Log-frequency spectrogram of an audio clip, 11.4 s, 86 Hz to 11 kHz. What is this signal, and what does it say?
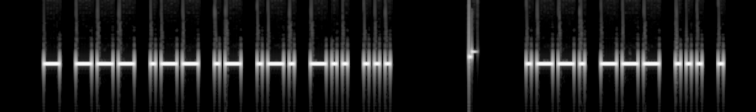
Morse code, heard as a keyed tone, about 15 wpm, 700 Hz. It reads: TOWARDS POSE
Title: Sentences from Top 1000 Words - Review Part 2 - New Word Drill - 15wpm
